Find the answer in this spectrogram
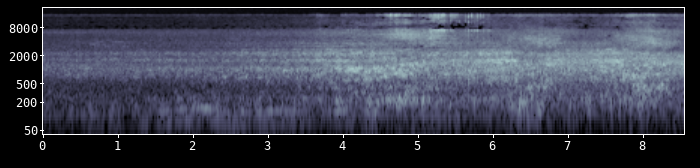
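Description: Cars passing on a road: tyre noise and a low engine hum, building as a car approaches and goes by, with more traffic coming on behind it.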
